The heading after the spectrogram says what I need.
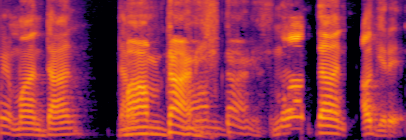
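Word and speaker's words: Mamdani: He raised 24, I think he raised like $24 million for the primary, which was way more than Mondami. Say his name again? Donnie? Mom Donnie.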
